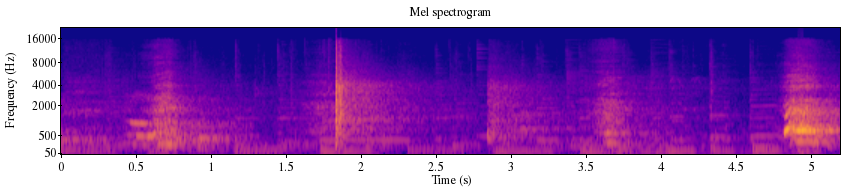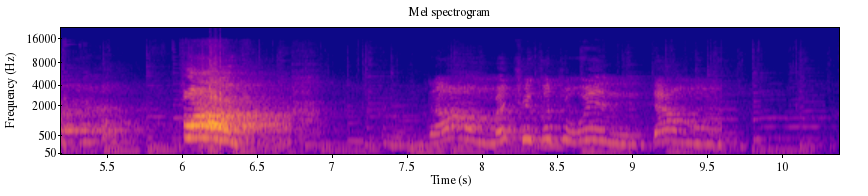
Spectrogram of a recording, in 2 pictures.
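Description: Background music with a steady bass beat, over which a man lets out loud wordless cries and groans in pain from the burn of an extremely hot chip; a sharp slap sounds about two seconds in.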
